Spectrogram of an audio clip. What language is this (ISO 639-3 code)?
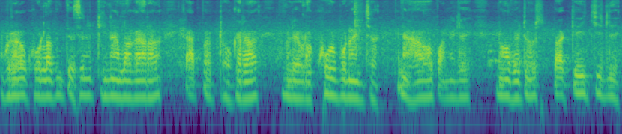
nep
